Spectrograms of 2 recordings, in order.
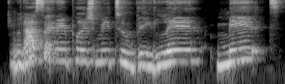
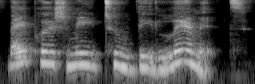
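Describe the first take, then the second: First: Said in the usual way. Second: "they push me to the limit" said slow, "they" leaned on; slow emphatic repeat. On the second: Shown as a demonstration. Repeating to her viewers how the gnats get to her, slow and emphatic.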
